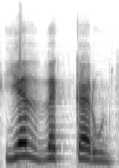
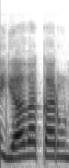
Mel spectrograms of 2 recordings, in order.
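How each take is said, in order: First: The 'z' sound is held long and doubled. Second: The 'z' sound is short and single. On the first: The speaker calls it right. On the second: The speaker calls it wrong.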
